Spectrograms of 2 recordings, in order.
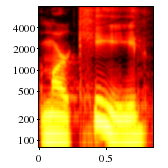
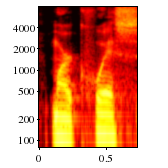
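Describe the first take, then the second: First: The word is said with a French pronunciation. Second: The word is said with a German-like pronunciation. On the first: "is the French pronunciation" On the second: "is closer to German"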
